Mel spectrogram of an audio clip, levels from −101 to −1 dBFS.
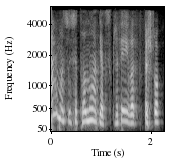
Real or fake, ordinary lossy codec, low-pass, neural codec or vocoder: fake; AAC, 24 kbps; 5.4 kHz; codec, 16 kHz in and 24 kHz out, 1.1 kbps, FireRedTTS-2 codec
